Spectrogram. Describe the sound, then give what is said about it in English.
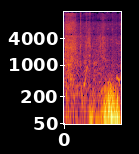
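Gusty wind blowing outside a tent, a low, rumbling buffeting that swells louder toward the end, with no voices. “It's very windy. Do you hear the wind?”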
